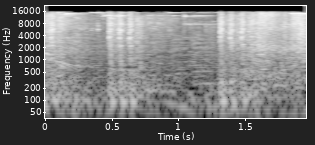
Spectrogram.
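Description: Rapid bursts of gunfire in the Call of Duty: Ghosts video game, two clusters of shots standing out over a dense, continuous battle din.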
